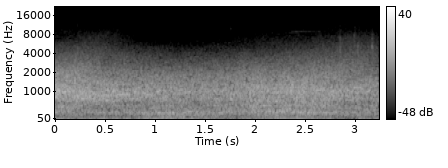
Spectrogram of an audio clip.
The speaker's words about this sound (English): sound of the cars amplified as it echoes under the arch.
